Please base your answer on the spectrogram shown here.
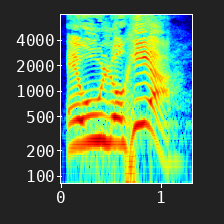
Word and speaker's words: eulogía: cultivo de la uv y tilden la eulogía así está bien pronunciado así resulta que yo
